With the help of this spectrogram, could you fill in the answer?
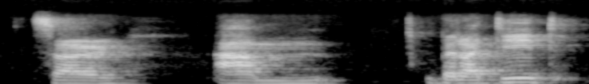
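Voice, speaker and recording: A man speaks with a slight Australian accent. His intonation is monotone and flat. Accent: Australian, slight, with a broad Bogan tinge. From Australia, Melbourne. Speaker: agency co-founder, former radio host. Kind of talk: interview.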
